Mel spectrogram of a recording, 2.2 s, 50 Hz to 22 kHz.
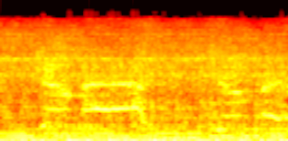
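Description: A 1993 rock band recording playing loudly: a dense, steady beat underneath, with a high held note about half a second in.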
